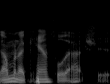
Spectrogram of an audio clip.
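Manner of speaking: ordinary delivery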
